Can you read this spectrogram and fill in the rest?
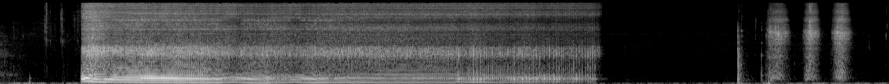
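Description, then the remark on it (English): A long, loud nose blow into a tissue lasting about five seconds, with a wavering, honking rasp, followed after a short pause by three or four quick sniffs. “I get one and blow my nose loudly for about 2 minutes.”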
